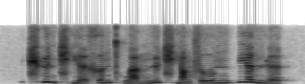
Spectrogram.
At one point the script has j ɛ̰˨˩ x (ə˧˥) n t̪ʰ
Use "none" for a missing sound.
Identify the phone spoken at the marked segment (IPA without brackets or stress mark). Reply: ə˧˥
